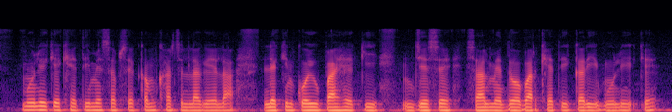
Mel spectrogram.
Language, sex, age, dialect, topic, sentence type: Magahi, male, 18-24, Western, agriculture, question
